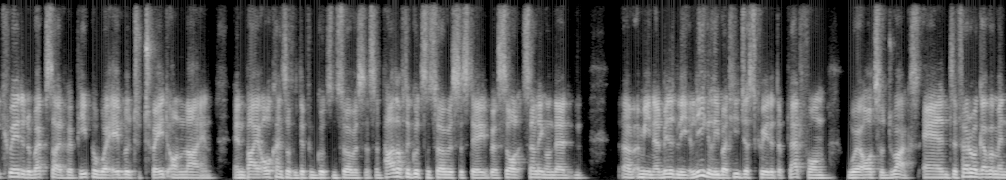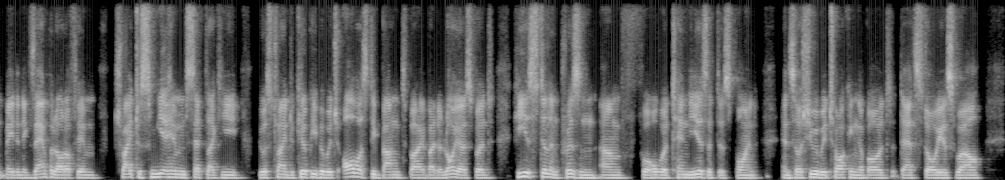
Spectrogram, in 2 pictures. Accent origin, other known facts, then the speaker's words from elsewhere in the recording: Germany; because when I grew up in Germany, and I could imagine that be for an American similar, I thought like everything that we had was great.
